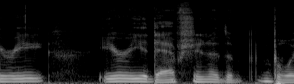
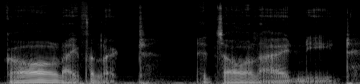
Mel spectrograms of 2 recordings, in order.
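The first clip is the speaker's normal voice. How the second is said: low, slow mock narrator; Morgan Freeman impression; 6 semitones lower, 5 dB quieter, slower than usual. Friend does a low, slow mock narrator impression. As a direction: drag it out low and solemn. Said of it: "Morgan Freeman impression".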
